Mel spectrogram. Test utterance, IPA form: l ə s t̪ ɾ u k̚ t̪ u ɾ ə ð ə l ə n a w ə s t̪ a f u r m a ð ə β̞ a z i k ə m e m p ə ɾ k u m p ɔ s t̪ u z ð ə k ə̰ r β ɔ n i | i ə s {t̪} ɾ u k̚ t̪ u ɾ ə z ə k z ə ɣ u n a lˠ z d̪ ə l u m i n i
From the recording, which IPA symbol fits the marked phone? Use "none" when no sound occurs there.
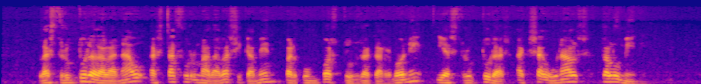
t̪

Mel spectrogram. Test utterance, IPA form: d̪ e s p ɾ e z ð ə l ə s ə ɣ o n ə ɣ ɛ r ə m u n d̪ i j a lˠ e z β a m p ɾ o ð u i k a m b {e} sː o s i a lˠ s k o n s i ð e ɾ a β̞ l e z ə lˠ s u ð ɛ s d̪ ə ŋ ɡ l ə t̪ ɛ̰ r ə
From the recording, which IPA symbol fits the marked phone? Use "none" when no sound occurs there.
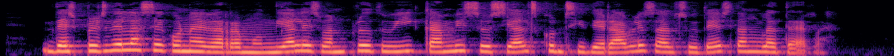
i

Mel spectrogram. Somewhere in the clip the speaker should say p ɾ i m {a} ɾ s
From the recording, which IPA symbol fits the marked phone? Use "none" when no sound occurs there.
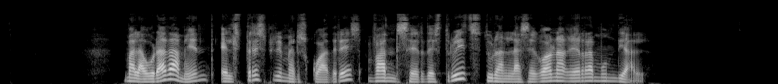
e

